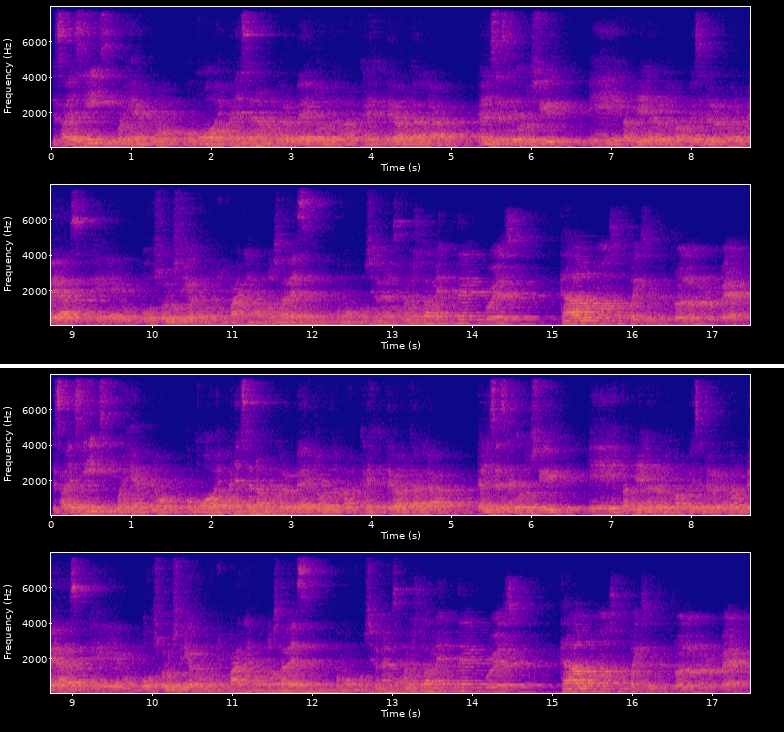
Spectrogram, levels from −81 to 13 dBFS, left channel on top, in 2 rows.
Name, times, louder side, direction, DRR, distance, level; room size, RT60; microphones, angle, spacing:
voice 1, 0.0-4.9 5.3-6.3 6.7-11.9 12.3-13.3, equal, 20° right, -7 dB, 1.4 m, -23 dB
sound 1, 10.5-15.1, right 2 dB, 90° right, 0.4 m, -31 dB
voice 2, 12.8-14.5 15.1-17.3, equal, 10° left, -4 dB, 0.3 m, -25 dB
6.4 x 4.3 x 3.6 m, 2.3 s
head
